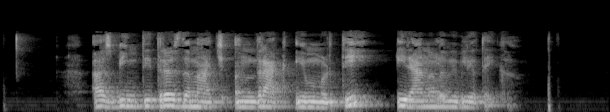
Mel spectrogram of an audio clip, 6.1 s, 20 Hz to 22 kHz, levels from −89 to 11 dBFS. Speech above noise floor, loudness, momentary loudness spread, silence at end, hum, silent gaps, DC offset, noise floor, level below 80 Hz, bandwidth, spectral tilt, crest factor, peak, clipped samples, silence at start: 55 dB; -18 LUFS; 12 LU; 1 s; none; none; under 0.1%; -72 dBFS; -54 dBFS; 8.2 kHz; -5 dB/octave; 18 dB; -2 dBFS; under 0.1%; 0.95 s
